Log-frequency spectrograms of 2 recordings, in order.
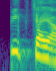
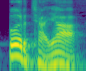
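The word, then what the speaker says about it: percaya: আসসালামু আলাইকুম ভাই, পিকচায়া অর্থ কি? মূলত পিকচায়া না, এটার সঠিক বানানটা হচ্ছে পারছায়া।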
